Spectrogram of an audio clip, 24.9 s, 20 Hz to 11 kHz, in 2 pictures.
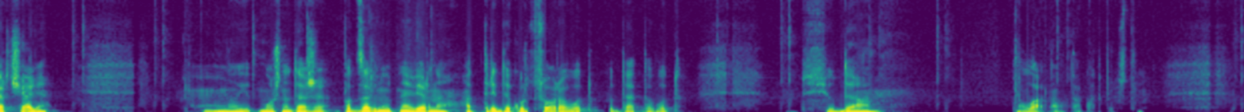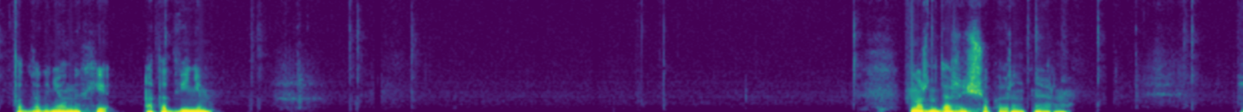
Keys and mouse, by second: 1.8 Tab, 2.4 middle click, 3.6 middle click, 5.1 r, 11.5 r, 12.8 g, 14.4 r, 15.3 Tab, 16.4-20.8 middle drag, 21.8-22.9 drag, 23.3 click, 23.7 Tab.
